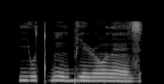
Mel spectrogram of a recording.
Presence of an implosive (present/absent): present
